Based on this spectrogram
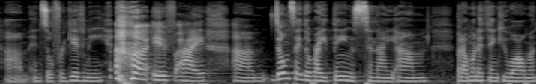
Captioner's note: laugh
